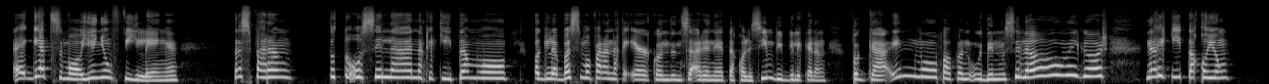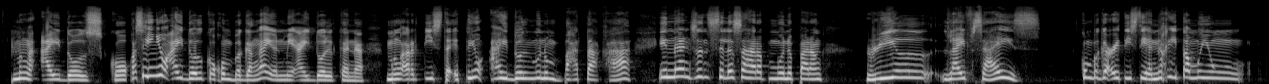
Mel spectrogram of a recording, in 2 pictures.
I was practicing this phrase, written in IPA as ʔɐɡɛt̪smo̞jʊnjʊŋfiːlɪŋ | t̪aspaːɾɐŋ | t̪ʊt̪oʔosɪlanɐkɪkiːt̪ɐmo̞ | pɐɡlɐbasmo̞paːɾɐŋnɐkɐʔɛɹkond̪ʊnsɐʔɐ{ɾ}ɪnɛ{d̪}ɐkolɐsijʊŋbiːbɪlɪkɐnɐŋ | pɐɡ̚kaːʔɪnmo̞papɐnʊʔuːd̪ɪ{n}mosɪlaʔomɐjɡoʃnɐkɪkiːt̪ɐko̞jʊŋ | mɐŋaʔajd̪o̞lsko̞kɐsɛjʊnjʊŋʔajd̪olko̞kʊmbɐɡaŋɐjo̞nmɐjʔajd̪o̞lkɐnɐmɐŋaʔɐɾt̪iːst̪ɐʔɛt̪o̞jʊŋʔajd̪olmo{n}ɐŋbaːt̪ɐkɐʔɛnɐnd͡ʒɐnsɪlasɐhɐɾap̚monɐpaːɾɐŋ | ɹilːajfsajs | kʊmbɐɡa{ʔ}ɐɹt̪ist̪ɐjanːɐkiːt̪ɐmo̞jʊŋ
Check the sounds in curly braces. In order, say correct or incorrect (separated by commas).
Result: correct, incorrect, correct, correct, correct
